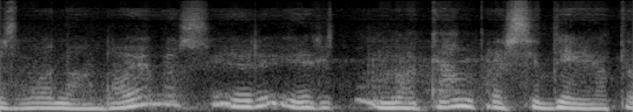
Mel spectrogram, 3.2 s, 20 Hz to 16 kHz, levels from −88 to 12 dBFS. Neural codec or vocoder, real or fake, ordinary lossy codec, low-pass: codec, 32 kHz, 1.9 kbps, SNAC; fake; Opus, 32 kbps; 14.4 kHz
